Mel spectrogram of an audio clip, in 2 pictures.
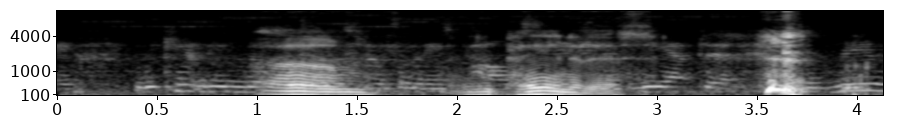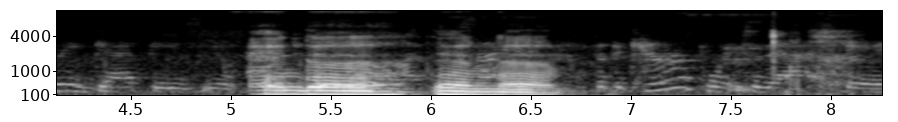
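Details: Adult with persistent intractable hiccups since December 2015, plus breathing and choking spasms, cause undiagnosed: a single sharp hiccup breaking into ongoing speech.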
